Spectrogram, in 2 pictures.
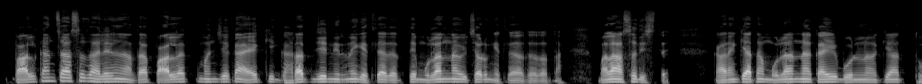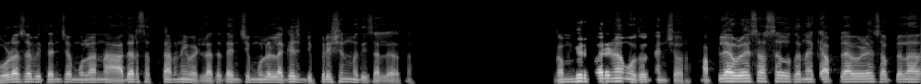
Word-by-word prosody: पालकांचं 160 +10 0
असं 155 +2 -4
झालेलं 130 -3 0
आहे 130 - -1
ना, 120 - -1
आता 110 +1 -1
पालक 115 +5 +2
म्हणजे 125 0 -4
काय 105 - +1
आहे, 110 - +1
की 125 - -6
घरात 105 +4 +1
जे 130 - +2
निर्णय 120 0 -3
घेतल्या 110 0 0
जातात 100 -3 -5
ते 120 - 0
मुलांना 125 +4 +1
विचारून 115 -1 -1
घेतल्या 90 -1 -5
जातात 85 0 -7
आता, - - -14 0.4
मला 120 +5 +5
असं 125 +3 0
दिसतंय. 105 -6 -8 0.5
कारण 105 +4 0
की 130 - +5
आता 125 +2 +3
मुलांना 125 +3 0
काही 120 0 +3
बोलणं 110 -1 -3
किंवा 115 0 -1 0.2
थोडंसं 120 +4 +2
बी 125 - -1
त्यांच्या 120 +1 -2
मुलांना 115 -1 -2
आदर 120 +5 +3
सत्कार 120 0 -4
नाही 125 +1 -2
भेटला 100 -2 -2
तर 105 - -5
त्यांची 110 +2 -2
मुलं 115 0 -1
लगेच 115 +1 +1
डिप्रेशनमध्ये 115 +2 -4
चालल्या 85 -3 -4
जातात. 80 +1 -12 1.4
गंभीर 125 +7 +4
परिणाम 145 0 +7
होतो 115 -2 +2
त्यांच्यावर. 95 -5 -7 0.2
आपल्यावेळेस 140 +5 +6
असं 140 +1 0
होतं 125 -3 -1
ना 125 0 -1
की - - -2
आपल्यावेळेस 125 +2 +1
आपल्याला, 125 +1 0
120 Hz, 190 wpm, -23 LUFS, 110-125 Hz, 1.4 s, परिणाम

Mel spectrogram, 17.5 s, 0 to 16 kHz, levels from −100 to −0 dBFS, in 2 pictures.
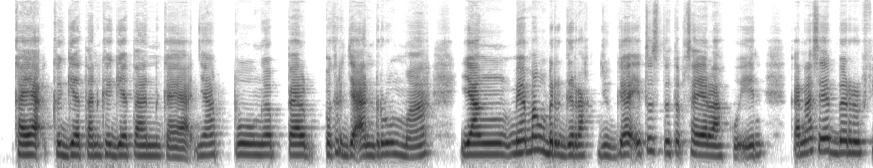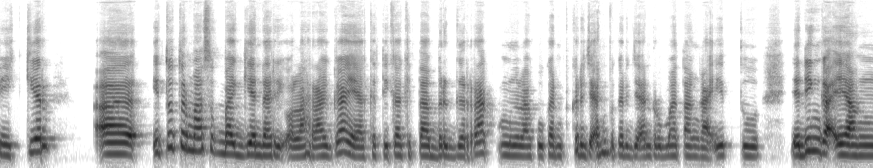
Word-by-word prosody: kayak 205 0 +6
kegiatan-kegiatan, 195 -1 +1 0.2
kayak 170 -2 -1
nyapu, 205 0 -2
ngepel, 200 -1 +1
pekerjaan 205 -2 +1
rumah, 205 -2 -1 0.3
yang 210 -1 +4
memang 260 +5 +3
bergerak 200 -3 +2
juga 190 +2 +1
itu 245 +5 -2
tetep 230 -3 -4
saya 210 -3 +5
lakuin 185 +1 -2 0.3
karena 215 +5 +1
saya 265 0 +4
berpikir, 230 -2 +1 0.5
eee, 215 -1 +5 0.2
itu 245 +8 -4
termasuk 285 -4 0
bagian 205 -1 +2
dari 190 -2 0
olahraga 175 +4 -2
ya, 180 -3 0
ketika 190 +1 -6
kita 190 -2 -3
bergerak 185 +5 -4
melakukan 185 -1 -4
pekerjaan-pekerjaan 190 -3 -4
rumah 185 +1 -5
tangga 175 -3 -4
itu. 370 -1 -3 0.3
Jadi 190 - +2 0.2
nggak - - +6
yang 195 -2 +5
200 Hz, 125 wpm, -23 LUFS, 190-215 Hz, 0.5 s, kayak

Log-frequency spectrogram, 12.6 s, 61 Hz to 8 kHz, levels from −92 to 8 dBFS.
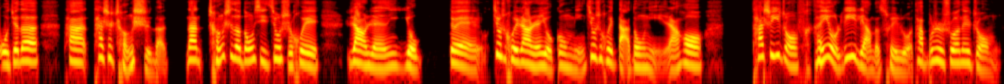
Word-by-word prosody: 我 200 0 +2
觉 220 +2 +2
得 235 -1 +6
呃， - - -8 0.3
它 225 -2 +3
它 290 - -1
是 280 0 0
诚 - - -3
实 - - 0
的。 - - -7 0.2
那 255 0 +4
诚 235 +3 -1
实 315 0 -2
的 260 -3 +4
东 240 +1 +1
西 240 -5 -4
就 260 +7 -1
是 185 -8 -2
会 185 -6 0 0.3
让 210 -3 +5
人 170 0 -3
有 160 -6 +3 0.3
对， 180 -9 +2
就 330 - +3
是 295 - -5
会 235 -3 +4
让 210 -2 +5
人 175 -1 +1
有 180 - +1
共 180 +3 -6
鸣， 140 -4 -11
就 240 - -2
是 275 - -5
会 235 -4 -1
打 190 - +1
动 170 -2 -2
你。 145 - -13
然 150 - -1
后 185 -5 +2 0.6
它 295 - +2
是 325 +2 +2
一 330 - -1
种 175 - 0
很 235 +6 -2
有 285 - +3
力 295 +3 -1
量 - - -1
的 - - -7
脆 - - -6
弱， 130 -2 -6
它 220 -2 -1
不 215 +3 -6
是 245 -2 0
说 215 0 0
那 215 -1 -2
种 140 -8 -6
215 Hz, 270 characters per minute, -22 LUFS, 180-245 Hz, 0.6 s, 得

